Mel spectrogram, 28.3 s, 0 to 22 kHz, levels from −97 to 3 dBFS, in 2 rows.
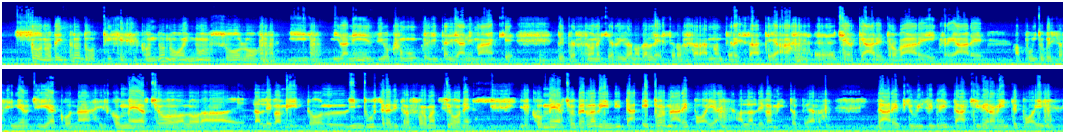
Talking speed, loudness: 120 wpm, -25 LUFS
